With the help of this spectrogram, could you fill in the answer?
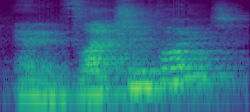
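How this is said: It is said as a questioning phrase. It asks whether it is so. "I turned it into a question by the inflection in my voice"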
